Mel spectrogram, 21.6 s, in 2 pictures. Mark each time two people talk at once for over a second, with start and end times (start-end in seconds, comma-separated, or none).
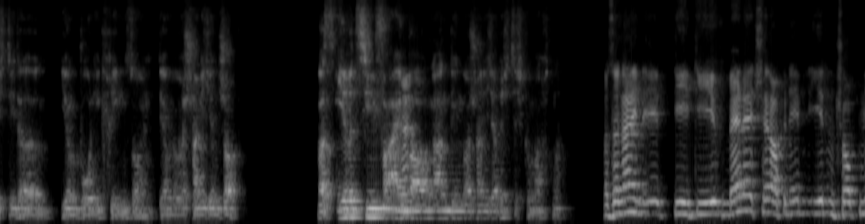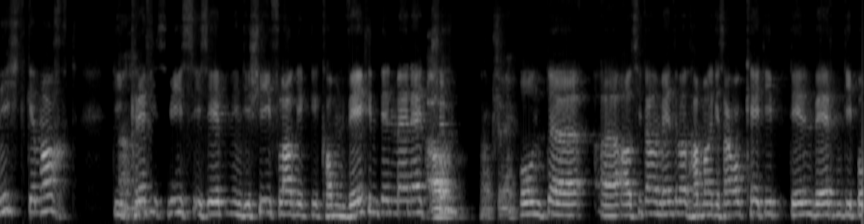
none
